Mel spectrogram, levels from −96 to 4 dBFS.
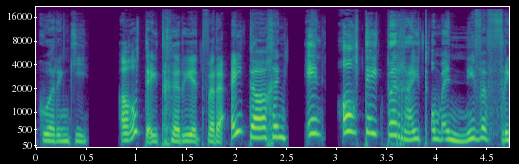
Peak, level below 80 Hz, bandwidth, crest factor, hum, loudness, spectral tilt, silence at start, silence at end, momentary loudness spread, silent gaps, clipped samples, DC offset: -2 dBFS; -56 dBFS; over 20 kHz; 16 dB; none; -19 LUFS; -4.5 dB/octave; 0.05 s; 0 s; 7 LU; 0.52-0.82 s, 2.52-2.68 s, 2.90-3.01 s; under 0.1%; under 0.1%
